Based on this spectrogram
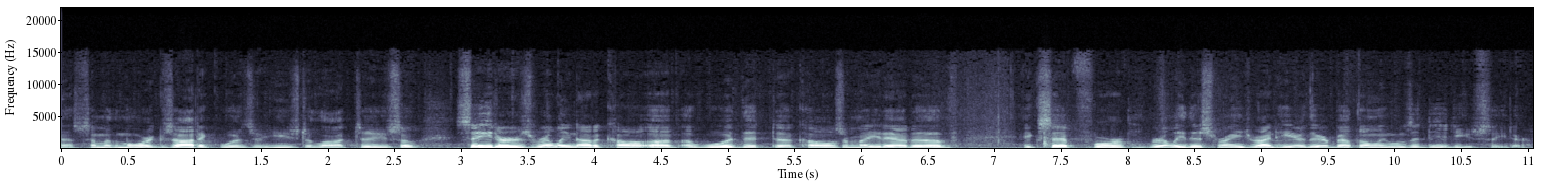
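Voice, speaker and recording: A man talking casually as a collector explaining his collection, with halting speech that pauses mid-thought. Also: medium pitch, mellow. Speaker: duck call collector being interviewed. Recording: clear background noise.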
